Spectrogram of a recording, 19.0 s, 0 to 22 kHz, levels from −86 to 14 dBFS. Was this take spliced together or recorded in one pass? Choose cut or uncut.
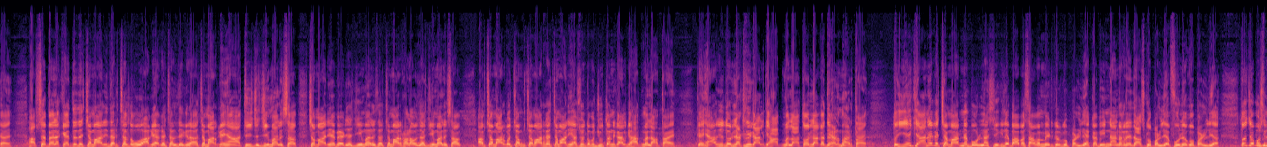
uncut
